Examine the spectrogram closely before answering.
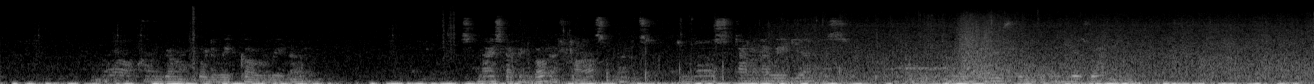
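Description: A man talks calmly and casually close to a microphone.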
